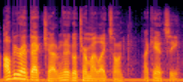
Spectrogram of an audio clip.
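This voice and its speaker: Casual streamer, male, slightly low voice; reads viewer questions aloud and answers off the cuff with asides. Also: big pitch swings, rapid-fire, slight background noise. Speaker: livestreamer answering chat questions. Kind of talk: casual livestream Q&A. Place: at home in his room.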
